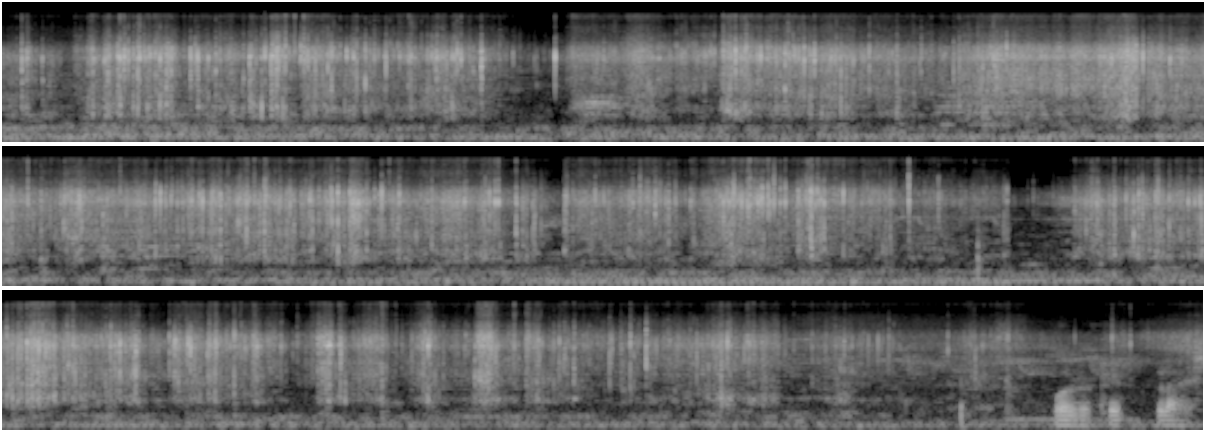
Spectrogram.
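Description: Collected polluted plastic garbage crinkles and crumples continuously during an outdoor nature cleanup, a close, steady rustling that runs throughout with only brief pauses.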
